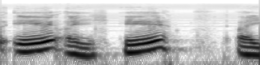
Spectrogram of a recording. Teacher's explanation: ए और आई किससे बोले जाते हैं, कंठ प्लस तालु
